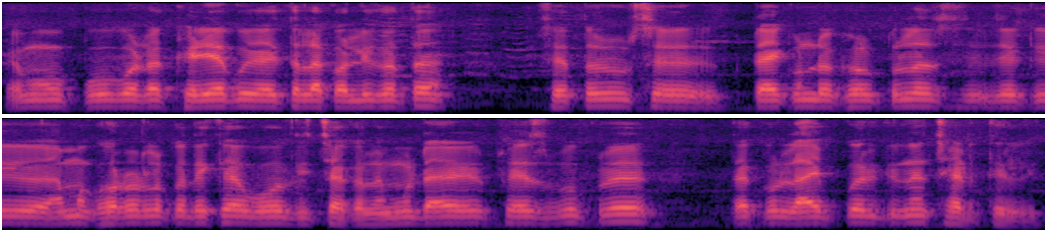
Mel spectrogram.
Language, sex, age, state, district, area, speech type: Odia, male, 45-60, Odisha, Cuttack, urban, spontaneous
